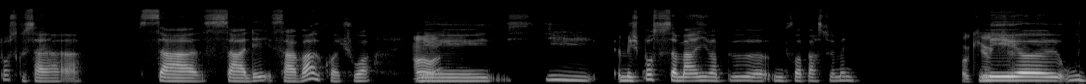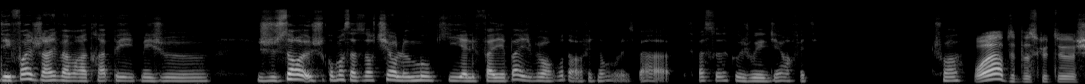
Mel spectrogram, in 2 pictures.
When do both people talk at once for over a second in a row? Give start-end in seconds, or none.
none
